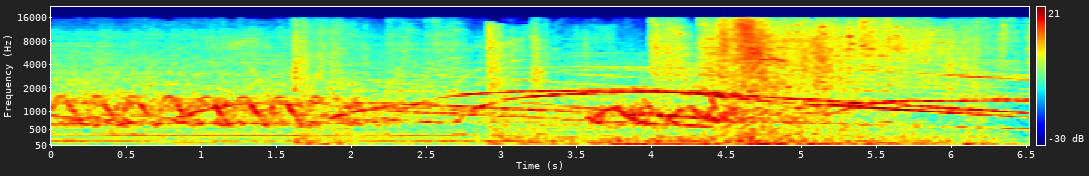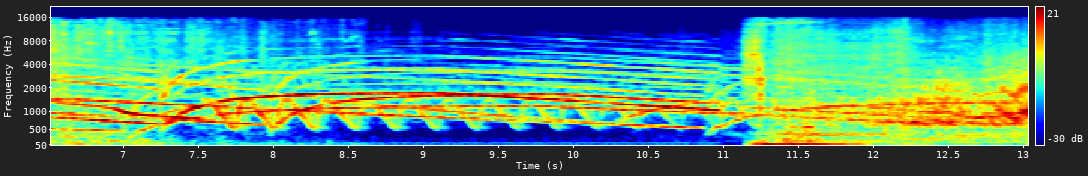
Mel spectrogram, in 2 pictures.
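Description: Police sirens wail nearby, swooping up and down.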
